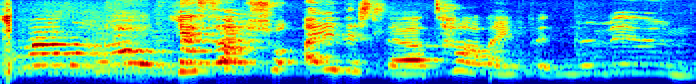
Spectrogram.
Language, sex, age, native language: Icelandic, male, 12, Icelandic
